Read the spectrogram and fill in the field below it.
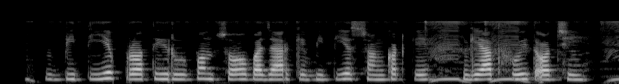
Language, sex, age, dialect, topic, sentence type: Maithili, female, 18-24, Southern/Standard, banking, statement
